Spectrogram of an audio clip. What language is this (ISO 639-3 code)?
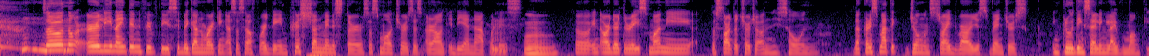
fil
